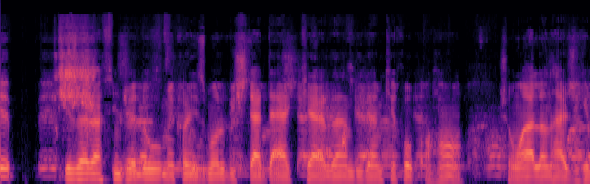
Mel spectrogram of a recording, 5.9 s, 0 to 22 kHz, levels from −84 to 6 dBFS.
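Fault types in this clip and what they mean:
echo with no canceller: the far end is playing the call over a loudspeaker, and its microphone picks that playback up and sends it back with nothing in the path to subtract it. Across the whole speech clip, every phrase returns roughly half a second later as a second copy about 11 dB below the original. That copy sounds thinner, because it has passed through a loudspeaker and the room it plays into.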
